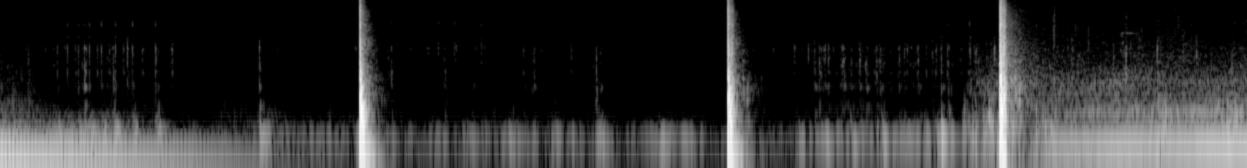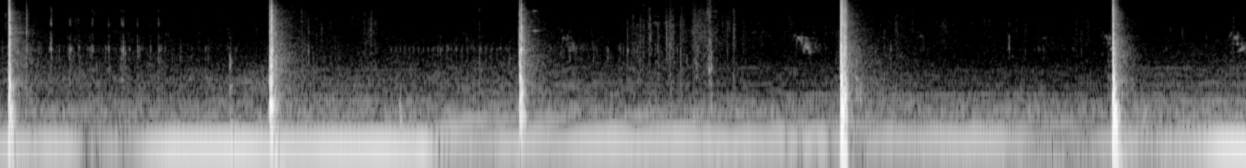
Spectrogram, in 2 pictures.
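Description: Axe chopping into a tree trunk: eight sharp strikes, evenly about two seconds apart. A low, sustained musical score comes in under them about eight seconds in.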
